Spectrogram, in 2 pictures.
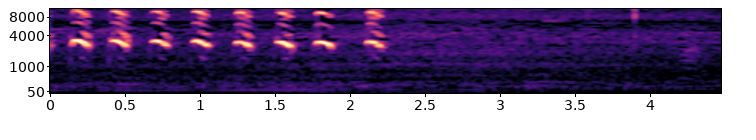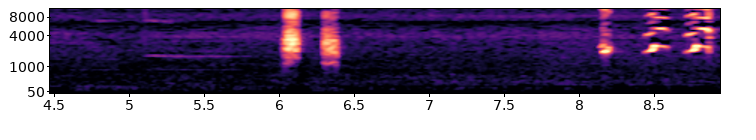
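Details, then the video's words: Cucak ijo (greater green leafbird) jamtrok song: seven evenly spaced hooked whistled notes, a long quiet gap, two loud rasping bursts, then a few more sharp notes near the end. "CUCAK IJO GACOR JAMTROK TEMBAKANYA BIKIN PANAS"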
